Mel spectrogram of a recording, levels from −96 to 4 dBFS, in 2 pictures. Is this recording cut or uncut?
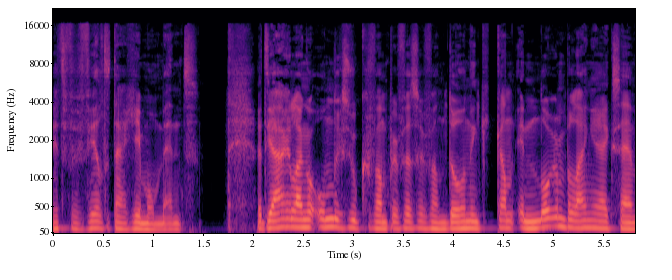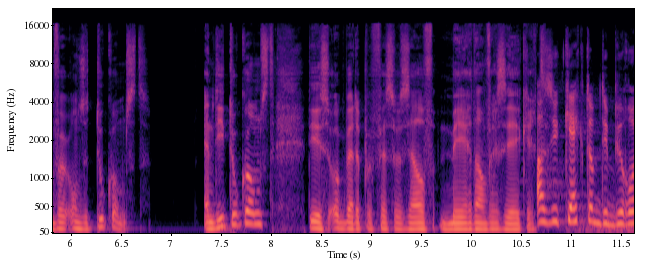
uncut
